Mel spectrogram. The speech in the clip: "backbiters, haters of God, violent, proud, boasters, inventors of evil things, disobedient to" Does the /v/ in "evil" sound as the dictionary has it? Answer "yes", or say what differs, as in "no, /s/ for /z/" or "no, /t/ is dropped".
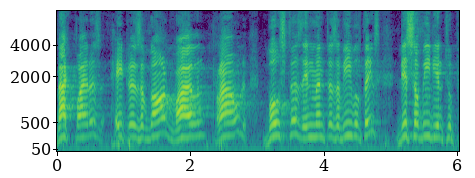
yes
